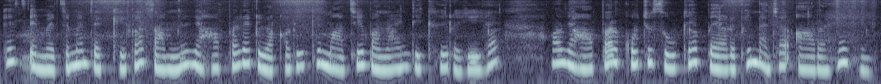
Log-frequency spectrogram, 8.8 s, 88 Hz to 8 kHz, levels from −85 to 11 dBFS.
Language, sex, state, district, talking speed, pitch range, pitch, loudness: Hindi, female, Rajasthan, Jaipur, 175 wpm, 200-260 Hz, 220 Hz, -15 LUFS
